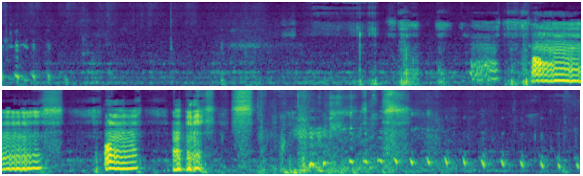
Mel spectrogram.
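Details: Sulking bulldog indoors early on a Saturday morning, making attention-seeking noises: drawn-out whining moans with wavering pitch, then a run of short rhythmic grunting huffs near the end.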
